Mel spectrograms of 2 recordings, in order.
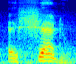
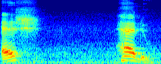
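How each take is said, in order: First: The sh runs straight on with no h. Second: A separate h follows the sh sound. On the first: The speaker calls it wrong. "Many people make a mistake and say Eshadu" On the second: The speaker calls it right. "It's Esh Hadu"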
